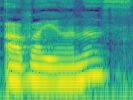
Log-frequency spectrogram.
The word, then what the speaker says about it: Havaianas: The same friend gave me these Havaianas. I know you might pronounce it differently, but this is how we pronounce it.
